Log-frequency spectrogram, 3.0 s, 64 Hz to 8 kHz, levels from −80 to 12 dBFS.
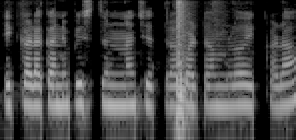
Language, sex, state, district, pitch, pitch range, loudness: Telugu, female, Andhra Pradesh, Sri Satya Sai, 210 Hz, 205-215 Hz, -22 LUFS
